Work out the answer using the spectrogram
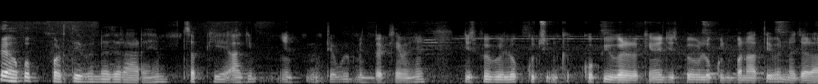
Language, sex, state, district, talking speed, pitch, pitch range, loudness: Hindi, female, Bihar, Saharsa, 240 wpm, 115 Hz, 105-125 Hz, -24 LUFS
